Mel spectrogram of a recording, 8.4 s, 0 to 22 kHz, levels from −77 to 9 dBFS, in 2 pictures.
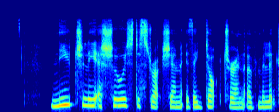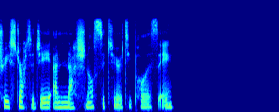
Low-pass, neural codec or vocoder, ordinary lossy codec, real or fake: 10.8 kHz; codec, 24 kHz, 0.9 kbps, WavTokenizer, medium speech release version 1; none; fake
